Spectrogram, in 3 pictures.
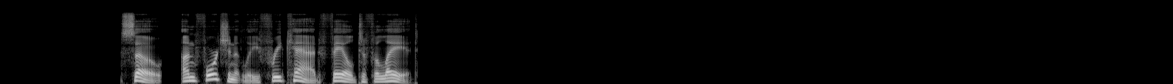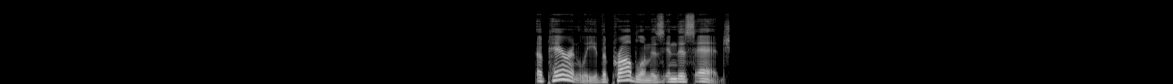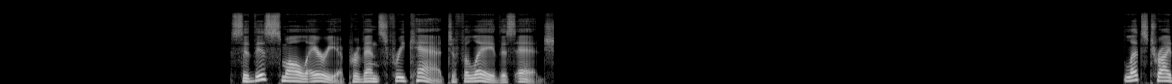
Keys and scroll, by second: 32.4 Delete.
